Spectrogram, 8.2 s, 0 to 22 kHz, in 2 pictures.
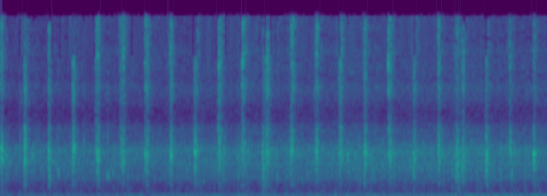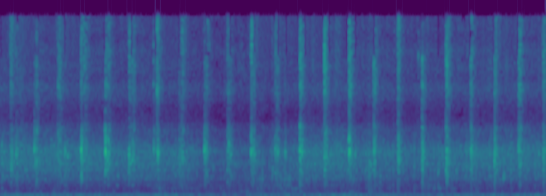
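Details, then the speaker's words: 1966 Frigidaire Rollermatic washer with new bellows and a modification, washing five oversized towels, slightly overfilled: low steady hum with soft even ticking about 160 a minute, nothing knocking or grinding; quiet, normal agitation. "now that check on this thing is pretty quiet"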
